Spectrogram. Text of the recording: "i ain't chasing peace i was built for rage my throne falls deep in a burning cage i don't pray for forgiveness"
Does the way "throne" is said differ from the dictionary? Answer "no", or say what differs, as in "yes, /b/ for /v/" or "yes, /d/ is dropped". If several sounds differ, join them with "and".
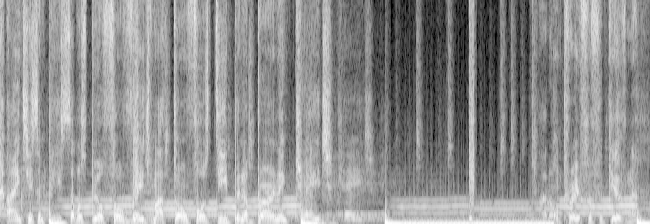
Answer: yes, /ɹ/ is dropped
